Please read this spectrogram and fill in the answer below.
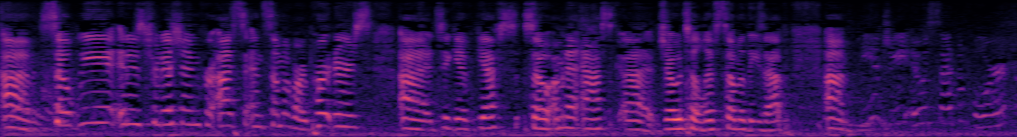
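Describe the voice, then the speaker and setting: Noticeable background noise accompanies a woman with a high pitch. Her intonation is lively, and her loudness swings widely. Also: moderate pace. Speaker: nonprofit volunteer coordinator. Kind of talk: ceremony speech. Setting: outdoors, rain.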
